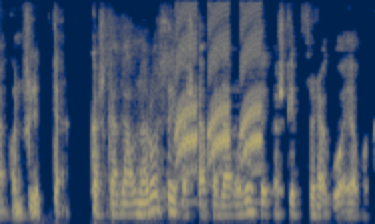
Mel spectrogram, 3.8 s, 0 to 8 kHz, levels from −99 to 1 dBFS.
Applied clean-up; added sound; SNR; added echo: classical method Wiener filter.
